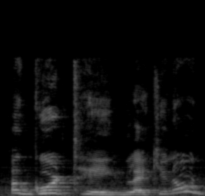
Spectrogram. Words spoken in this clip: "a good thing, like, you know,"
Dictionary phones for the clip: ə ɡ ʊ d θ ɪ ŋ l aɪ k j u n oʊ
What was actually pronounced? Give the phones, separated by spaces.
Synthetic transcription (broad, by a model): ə ɡ ʊ d t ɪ ŋ l aɪ k j u n oʊ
